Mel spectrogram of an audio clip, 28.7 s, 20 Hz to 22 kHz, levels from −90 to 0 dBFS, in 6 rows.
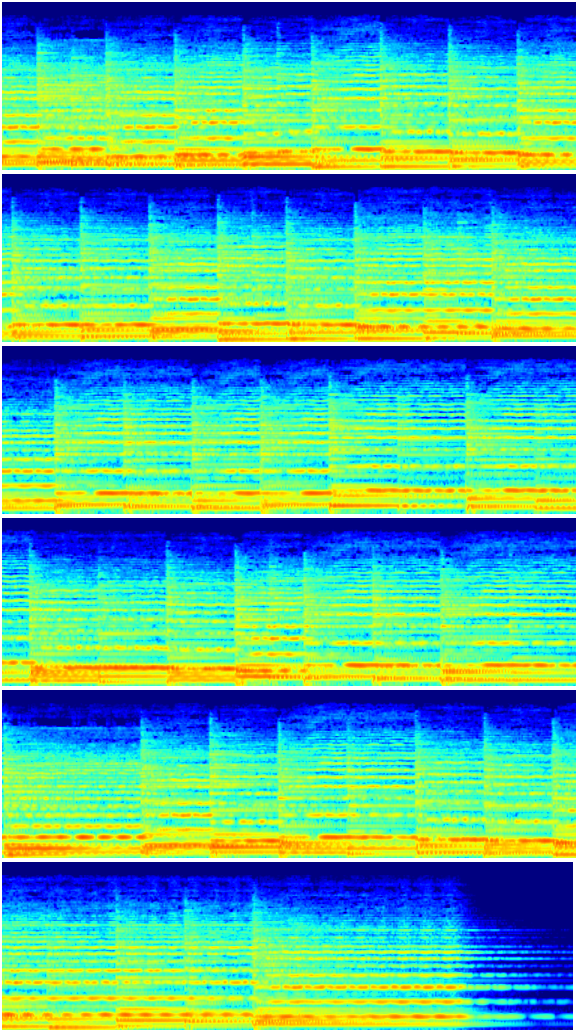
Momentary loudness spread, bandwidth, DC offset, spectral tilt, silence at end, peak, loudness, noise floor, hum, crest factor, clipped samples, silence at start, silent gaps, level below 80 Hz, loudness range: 3 LU; 15 kHz; under 0.1%; -5.5 dB/octave; 0.45 s; -6 dBFS; -20 LUFS; -50 dBFS; none; 14 dB; under 0.1%; 0 s; none; -46 dBFS; 1 LU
